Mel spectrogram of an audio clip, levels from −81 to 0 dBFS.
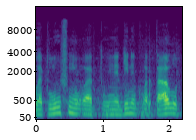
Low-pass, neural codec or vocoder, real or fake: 10.8 kHz; codec, 24 kHz, 0.9 kbps, WavTokenizer, medium music audio release; fake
